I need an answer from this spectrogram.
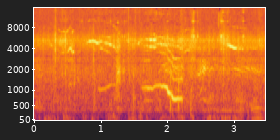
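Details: Female Siberian Husky in Staunton State Park, Colorado, excited by nearby horses during rain, giving thin high whines that rise and then slide downward, short squeaks scattered through, with rain patter and quiet human talk around.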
